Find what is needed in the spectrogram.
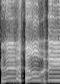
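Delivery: high, loud imitated tearful plea; hammed-up crying victim; mock crying. Trapped woman begging the medic for help, mock crying.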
